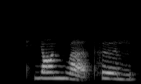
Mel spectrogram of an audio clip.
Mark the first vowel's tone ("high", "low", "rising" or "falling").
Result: high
